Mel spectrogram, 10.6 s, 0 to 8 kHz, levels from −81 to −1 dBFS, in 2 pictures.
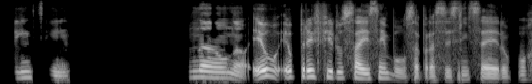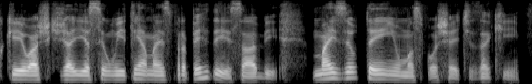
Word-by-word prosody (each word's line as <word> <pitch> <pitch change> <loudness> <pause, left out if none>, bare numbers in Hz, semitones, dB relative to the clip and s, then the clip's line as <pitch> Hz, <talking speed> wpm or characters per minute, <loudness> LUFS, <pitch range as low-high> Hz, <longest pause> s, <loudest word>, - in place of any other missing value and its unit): Sim, 165 +2 -5 0.2
sim. 105 -2 -7 1.2
Não, 170 -3 +1
não, 145 - -2
eu 380 +1 +4
eu 360 -1 +1
prefiro 175 -4 +1
sair 145 -4 +4
sem 150 +1 -2
bolsa, 100 -9 -5
para 95 - -5
ser 95 0 -5
sincero, 90 -5 -2
porque 115 +2 -6
eu 120 -1 +6
acho 115 0 +6
que 110 - -5
já 115 - +5
ia 115 0 +2
ser 125 - -2
um 115 0 -3
item 130 +3 -1
a 120 - +2
mais 110 -1 0
para 120 - -3
perder, 140 - -2
sabe. 95 -2 -1 0.3
Mas 135 +4 +3
eu 155 0 0
tenho 125 -6 +1
umas 100 -2 -3
pochetes 90 -4 -4
aqui. 90 - -7
120 Hz, 185 wpm, -25 LUFS, 105-155 Hz, 1.2 s, eu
